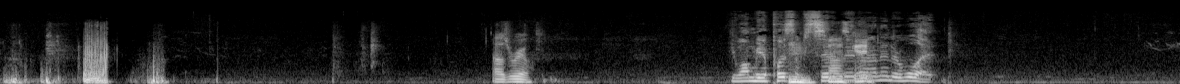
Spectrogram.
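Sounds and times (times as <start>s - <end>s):
fart: 0.0s - 1.8s
speech: 5.0s - 5.6s, 7.3s - 9.6s.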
